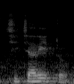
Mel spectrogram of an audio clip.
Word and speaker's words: Chicharito: You might say Kikarito depending on where you are. I am from Mozambique, so maybe the way it's easier for me to pronounce Spanish names and Portuguese names. But it's Chicharito.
